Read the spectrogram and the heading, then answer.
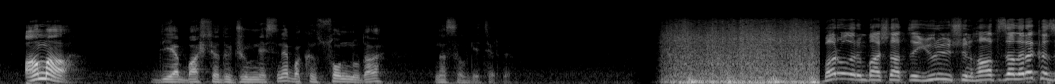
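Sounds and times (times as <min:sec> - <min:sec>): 
speech: 0:00.3 - 0:00.8, 0:01.5 - 0:05.2, 0:08.2 - 0:10.5
deep rumbling: 0:06.6 - 0:08.3
heavy rain: 0:06.6 - 0:08.3.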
